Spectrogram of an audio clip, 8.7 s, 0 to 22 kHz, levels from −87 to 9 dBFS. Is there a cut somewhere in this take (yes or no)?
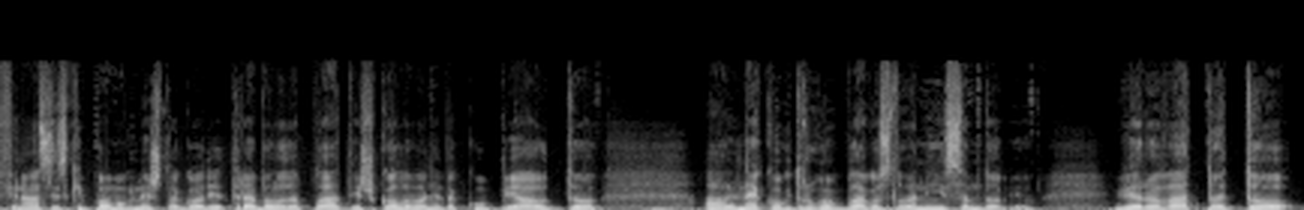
no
